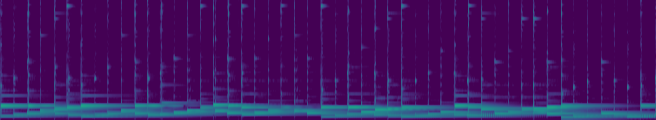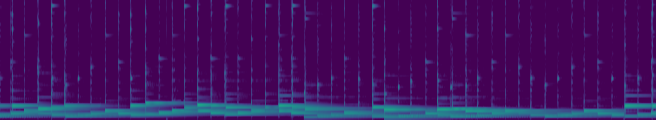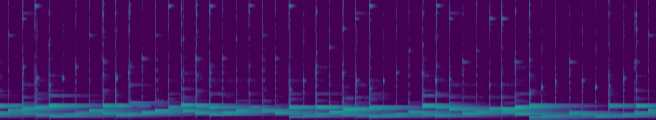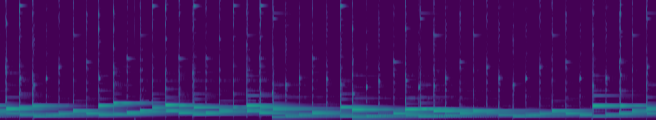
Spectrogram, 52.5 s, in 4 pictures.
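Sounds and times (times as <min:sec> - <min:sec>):
music box: 0:00.0 - 0:52.4.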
